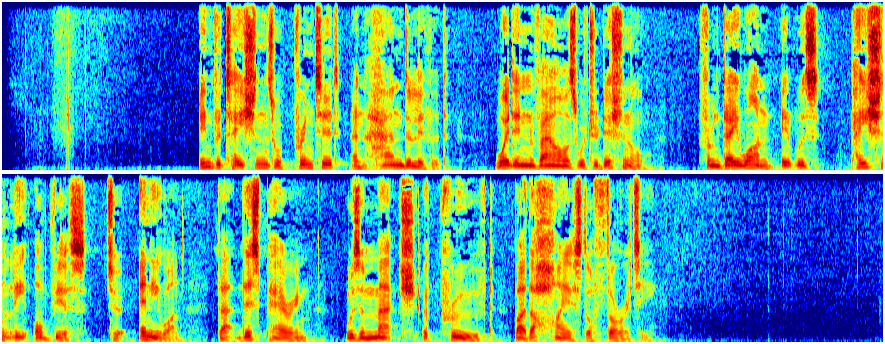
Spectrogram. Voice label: voiceover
